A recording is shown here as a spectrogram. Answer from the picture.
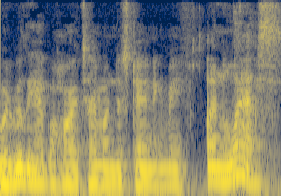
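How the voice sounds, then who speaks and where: A somewhat breathy man's voice at medium pitch. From Trinidad. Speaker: video blogger. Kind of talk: casual monologue. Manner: halting.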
